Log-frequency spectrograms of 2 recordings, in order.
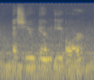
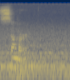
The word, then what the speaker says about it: Sumer: how Sumer Sumer not summer and that was kind of cute as soon as I turned off the camera he's like Mom it's a Sumer not to Summer sorry so he's very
